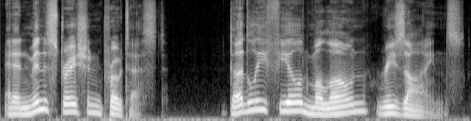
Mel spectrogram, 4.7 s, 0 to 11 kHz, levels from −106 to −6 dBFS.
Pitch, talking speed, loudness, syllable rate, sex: 150 Hz, 90 wpm, -16 LUFS, 4.1 syllables/s, male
